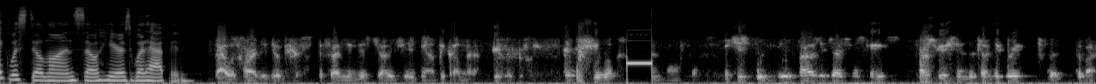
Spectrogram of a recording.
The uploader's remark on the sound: we opened up the phone lines to see if our listeners thought it was a big deal to them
